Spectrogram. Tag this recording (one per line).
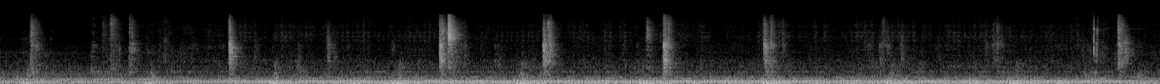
Basement
Laundry
Housework
Clothes-Dryer
Clothes
Click
Tumbler
Motor
Machine
Appliance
